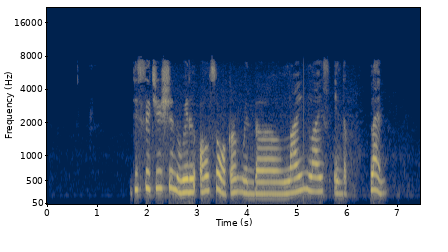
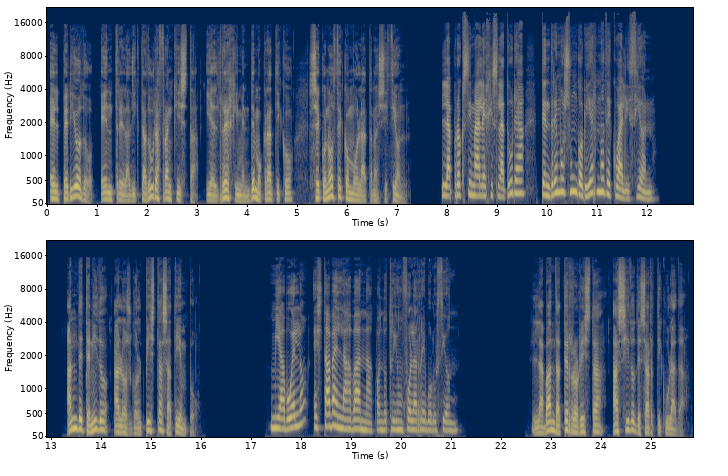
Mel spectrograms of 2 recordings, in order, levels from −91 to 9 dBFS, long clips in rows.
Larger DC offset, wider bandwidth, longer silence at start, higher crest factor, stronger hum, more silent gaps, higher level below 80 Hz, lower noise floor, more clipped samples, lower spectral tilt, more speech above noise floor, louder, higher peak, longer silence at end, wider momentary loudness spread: neither; second, 7.8 kHz vs 16.5 kHz; first, 1.75 s vs 0.05 s; about the same, 16 dB vs 18 dB; neither; second, none vs 7.54-7.87 s, 12.25-12.64 s; second, -64 dBFS vs -52 dBFS; second, -79 dBFS vs under -90 dBFS; neither; about the same, -4 dB/octave vs -5 dB/octave; second, 62 dB vs over 72 dB; about the same, -18 LUFS vs -18 LUFS; about the same, -2 dBFS vs -2 dBFS; first, 0.7 s vs 0.25 s; about the same, 12 LU vs 10 LU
